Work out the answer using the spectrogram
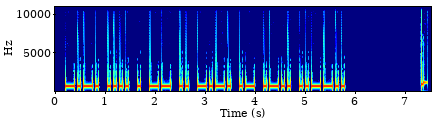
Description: Morse code, heard as a keyed tone, about 20 wpm, 700 Hz. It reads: CHEMICAL?
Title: Sentences from Top 1200 Words 20wpm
